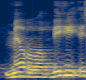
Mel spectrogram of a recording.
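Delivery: من ربه chanted slowly, nun merged into ra; recitation demo. Shown as a demonstration. Teacher recites من ربه to show merging. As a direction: chant من ربه with no nasal hum. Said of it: "اصلش من ربه است".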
